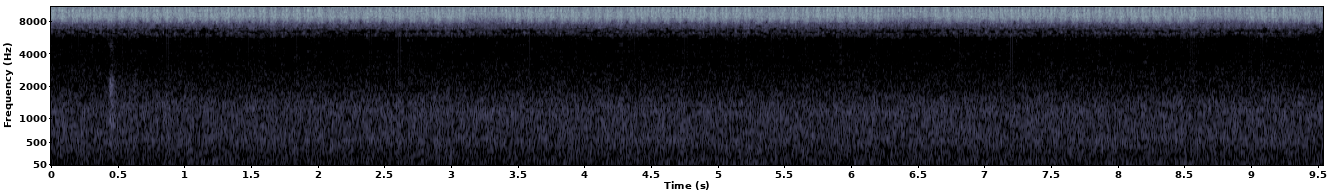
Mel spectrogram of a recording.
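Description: A steady, very high-pitched insect drone rings without a break through the night.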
